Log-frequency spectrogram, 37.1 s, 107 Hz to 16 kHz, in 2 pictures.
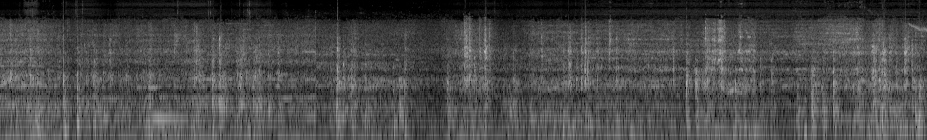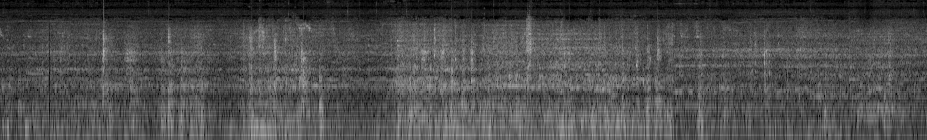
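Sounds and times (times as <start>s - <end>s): toy electric motors humming: 0.1s - 7.2s, 8.7s - 37.0s
clicking and scraping: 0.2s - 8.2s, 8.8s - 37.0s.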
